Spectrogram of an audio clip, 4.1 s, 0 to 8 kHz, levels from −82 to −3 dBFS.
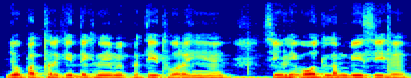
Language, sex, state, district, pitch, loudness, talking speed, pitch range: Hindi, male, Uttar Pradesh, Lalitpur, 110 Hz, -17 LUFS, 205 wpm, 105-110 Hz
